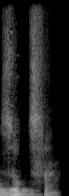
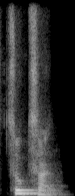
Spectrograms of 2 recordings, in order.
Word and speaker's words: Zugzwang: Look at me mispronouncing Zugzwang. Trying to fit in. It's Zugzwang.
